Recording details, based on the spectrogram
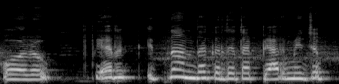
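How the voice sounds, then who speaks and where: A woman's voice: high voice, measured pace, darkish tone. Rambling woman spinning a long story. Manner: rambling and repetitive, many fillers and restarts. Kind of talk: casual first-person storytelling.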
